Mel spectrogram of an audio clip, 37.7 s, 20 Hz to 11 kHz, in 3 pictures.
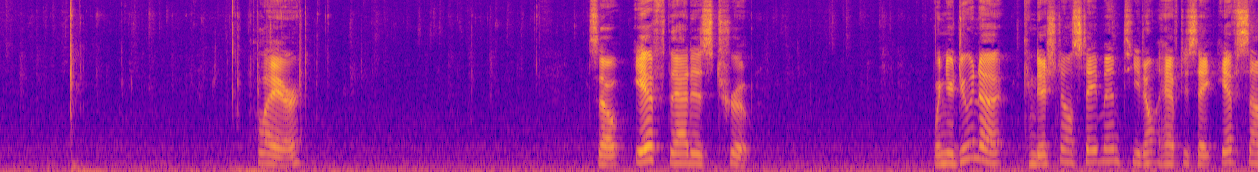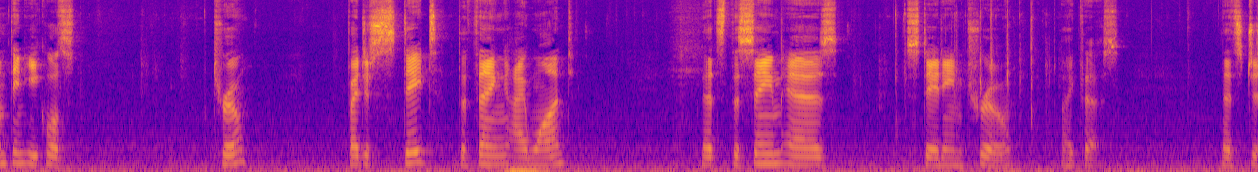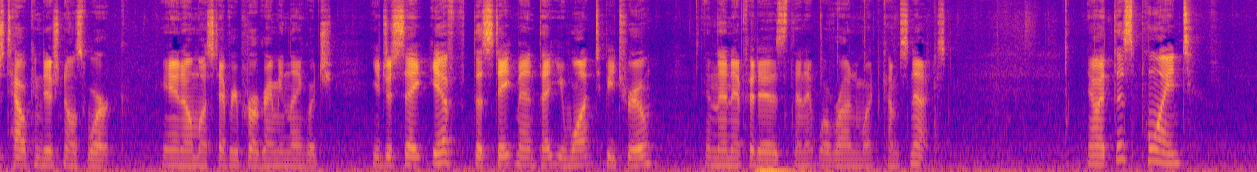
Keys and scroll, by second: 0.5 typing, 2.0-3.4 typing, 4.6-5.1 typing, 21.1-23.1 typing, 33.2 shift+[.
